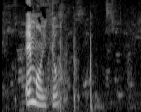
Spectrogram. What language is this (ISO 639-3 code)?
glg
